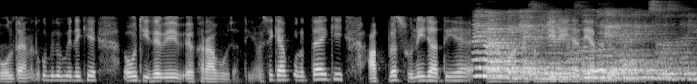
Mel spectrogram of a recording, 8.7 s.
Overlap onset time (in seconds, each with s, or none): 5.9 s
